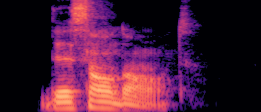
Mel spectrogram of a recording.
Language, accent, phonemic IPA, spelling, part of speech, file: French, France, /de.sɑ̃.dɑ̃t/, descendante, adjective, LL-Q150 (fra)-descendante.wav
- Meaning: feminine singular of descendant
